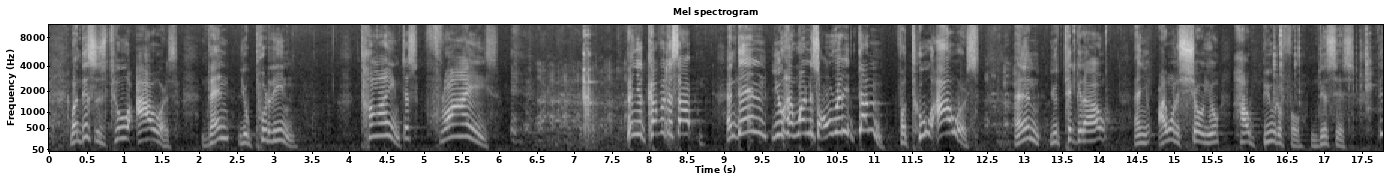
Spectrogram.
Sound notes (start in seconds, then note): 0.0 audience laughs; 6.2 audience laughs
